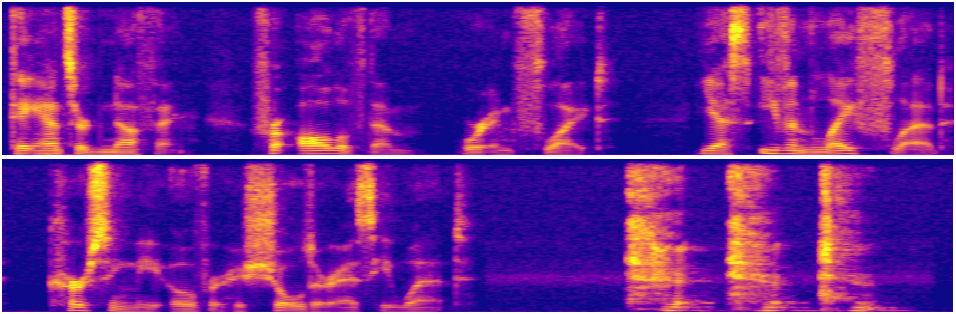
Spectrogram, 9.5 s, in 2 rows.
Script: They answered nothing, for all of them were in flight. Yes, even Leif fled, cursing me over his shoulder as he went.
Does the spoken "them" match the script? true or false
true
